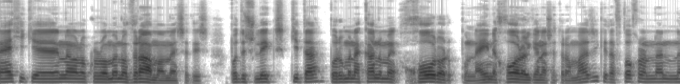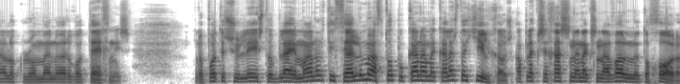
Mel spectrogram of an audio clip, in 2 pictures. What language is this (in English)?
Greek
